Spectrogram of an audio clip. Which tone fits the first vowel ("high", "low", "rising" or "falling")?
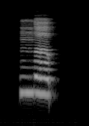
low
